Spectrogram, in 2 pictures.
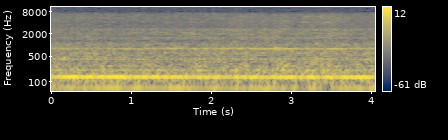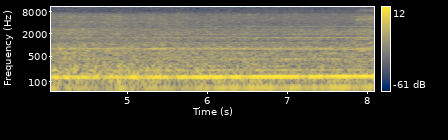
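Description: A car driving along a road: a steady engine and road drone with a constant deep hum, starting abruptly at a cut and holding unchanged.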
